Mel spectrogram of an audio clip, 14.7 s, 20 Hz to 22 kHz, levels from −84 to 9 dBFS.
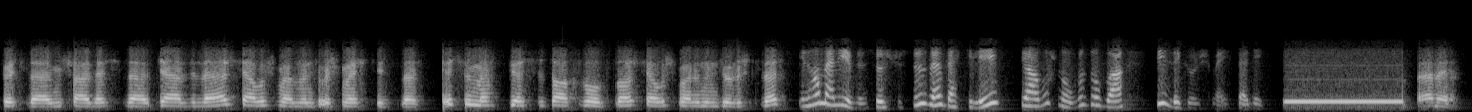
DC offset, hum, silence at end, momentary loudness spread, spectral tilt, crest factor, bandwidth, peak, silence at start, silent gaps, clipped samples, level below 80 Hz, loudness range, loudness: under 0.1%; none; 0.15 s; 7 LU; -2 dB/octave; 14 dB; 5 kHz; -6 dBFS; 0.05 s; none; under 0.1%; -70 dBFS; 3 LU; -21 LUFS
